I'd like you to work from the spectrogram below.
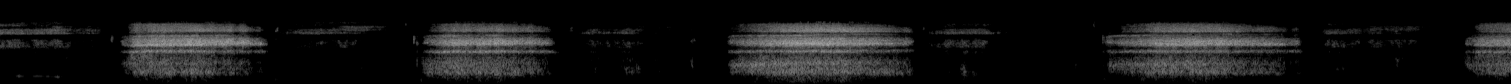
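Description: Slow, deep ujjayi-style yoga breathing held in a pose, long hissing inhales and exhales alternating with shorter breaths, close and steady in a rhythmic cycle of roughly six seconds, with no talking.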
